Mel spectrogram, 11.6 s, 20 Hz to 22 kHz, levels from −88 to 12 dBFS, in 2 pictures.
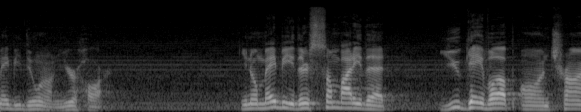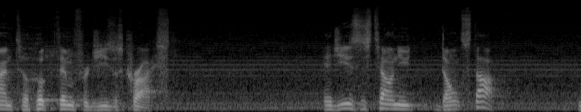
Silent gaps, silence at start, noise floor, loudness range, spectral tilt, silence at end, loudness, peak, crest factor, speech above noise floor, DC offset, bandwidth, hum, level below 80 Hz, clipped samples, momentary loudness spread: none; 0 s; -56 dBFS; 9 LU; -6 dB/octave; 0 s; -32 LUFS; -12 dBFS; 22 dB; 24 dB; under 0.1%; 16.5 kHz; none; -84 dBFS; under 0.1%; 14 LU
